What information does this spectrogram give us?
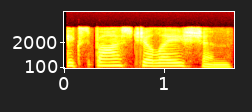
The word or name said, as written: expostulation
